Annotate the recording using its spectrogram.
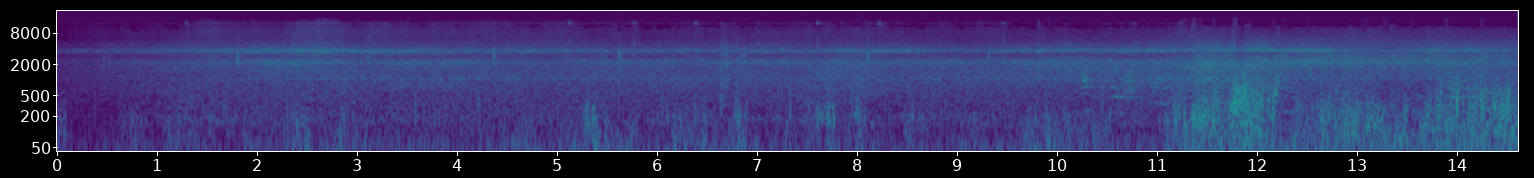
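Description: Wind blows steadily outdoors, gusting louder near the end.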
